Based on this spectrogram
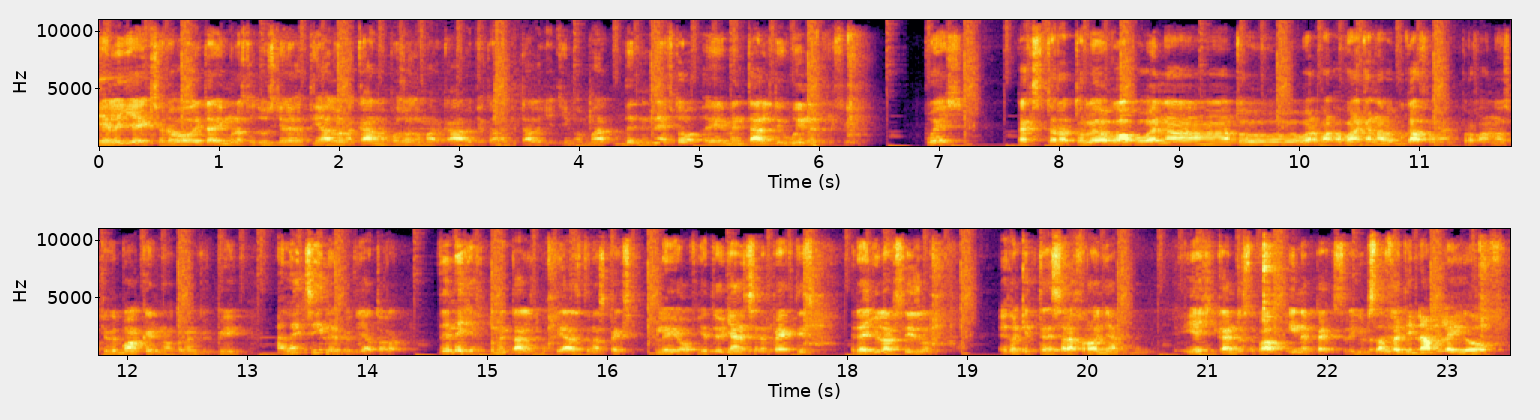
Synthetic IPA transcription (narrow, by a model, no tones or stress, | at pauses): cele̞ʝekseɾoeɣo̞it̪ɐimunɐst̪ot̪usceleɣɐt̪iɐlonɐkɐnopo̞znɐt̪omɐɾkɐɾocet̪ɐnoct̪ɐlocecinomɐðe̞nineɐft̪o̞me̞nt̪ɐlit̪iɣuinet̪ɾfil | pueçi̥ | d̪ɐksi̥t̪o̞ɾɐt̪o̞le̞oeɣo̞ɐpo̞enɐt̪opoʔɐponɐkɐnɐɾopukɐfomepɾo̞fɐno̞sceðeboɾonɐkɾinonnɐt̪omemvipiɐlɐet͡siineɾepeðʝɐt̪o̞ɾɐðe̞ne̞çiɐft̪ot̪ome̞nt̪ɐlit̪ipuxɾiɐzet̪enɐspektsi̥ple̞io̞fʝɐt̪io̞ʝɐnisine̞pek̚t̪isɾeʝulɐɾsizo̰n | eðo̞ce̞t̪e̞se̞ɾɐxɾo̞ɲɐpueçikɐnit̪ost̪evɐpine̞pek̚t̪i̥sɾeʝulɐsɐfend̪inɐpleio̞f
